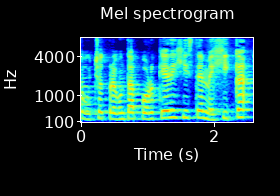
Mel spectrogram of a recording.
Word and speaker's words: Mexica: De hecho, si voy a decirlo con toda propiedad es mexic con dos saltillos.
